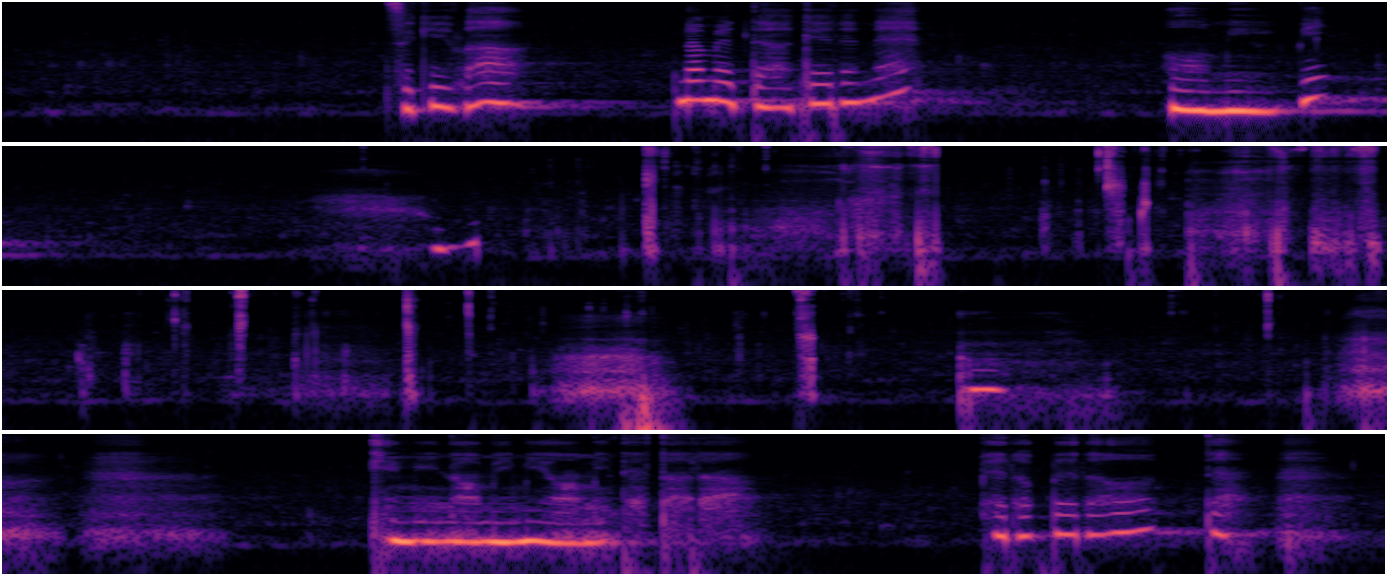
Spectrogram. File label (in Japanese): 足湯しながら耳舐め; とある秘境洞窟足湯にて; 足代はちさとｾﾝﾊﾟｲのおくちで; ごっくんフェラ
